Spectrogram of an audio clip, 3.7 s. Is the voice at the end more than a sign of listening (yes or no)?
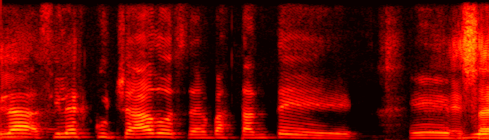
yes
